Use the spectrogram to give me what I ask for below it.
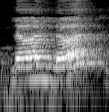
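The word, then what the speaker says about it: leur: And for ils and l, that means they, that is L-E-U-R, le.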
